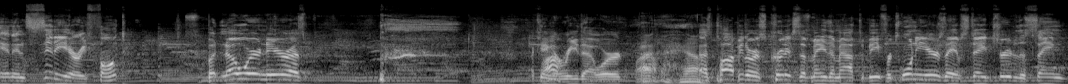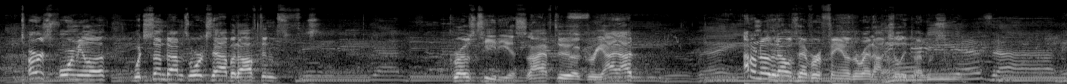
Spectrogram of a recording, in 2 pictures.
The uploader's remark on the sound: LIVE at Barrel & Bones in The Colony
